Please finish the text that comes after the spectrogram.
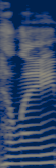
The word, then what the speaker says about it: Helene: Super Chat says, damn it, Helene. I call it Helene. There was a girl in my high school named Helene, and we always called it Helene. You've seen it pronounced as Helene. Either way. We're good.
